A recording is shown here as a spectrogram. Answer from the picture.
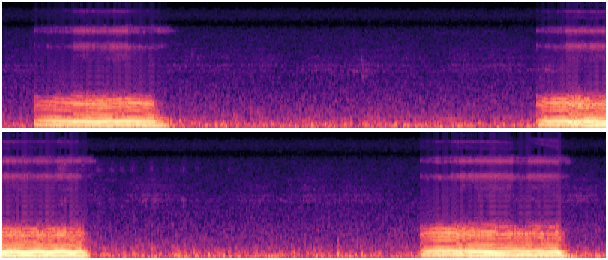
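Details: Shiba Inu snoring loudly like an old man, keeping its owner awake; three long, low, harmonic rasping snores of about two seconds each, spaced roughly six seconds apart, with quiet breathing between them indoors.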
